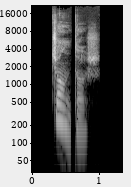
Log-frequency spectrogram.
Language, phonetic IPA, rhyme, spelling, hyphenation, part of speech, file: Hungarian, [ˈt͡ʃontoʃ], -oʃ, csontos, cson‧tos, adjective, Hu-csontos.ogg
- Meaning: bony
